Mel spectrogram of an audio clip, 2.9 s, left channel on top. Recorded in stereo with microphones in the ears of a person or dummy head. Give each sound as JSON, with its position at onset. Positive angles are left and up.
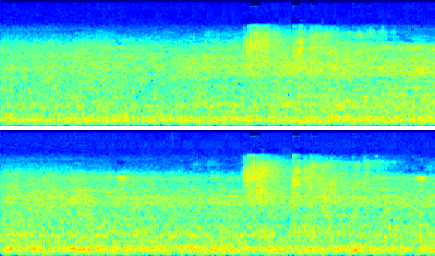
{"t": 1.6, "sound": "chewing", "side_deg": -45, "distance_m": 8.5}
